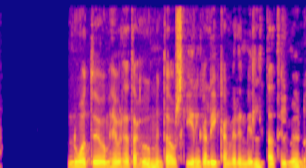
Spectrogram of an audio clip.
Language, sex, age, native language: Icelandic, male, 30-39, Icelandic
